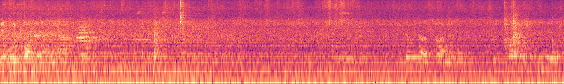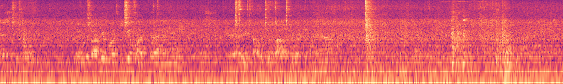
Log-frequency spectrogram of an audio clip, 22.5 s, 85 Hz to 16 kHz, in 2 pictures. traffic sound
0.0 8.5, 14.8 22.5

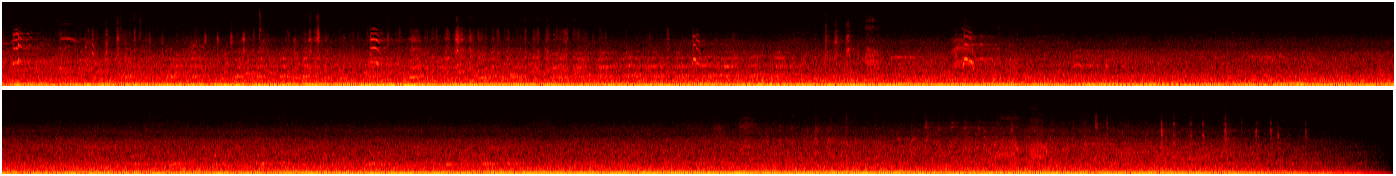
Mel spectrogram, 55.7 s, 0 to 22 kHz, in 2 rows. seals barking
0.0 17.7

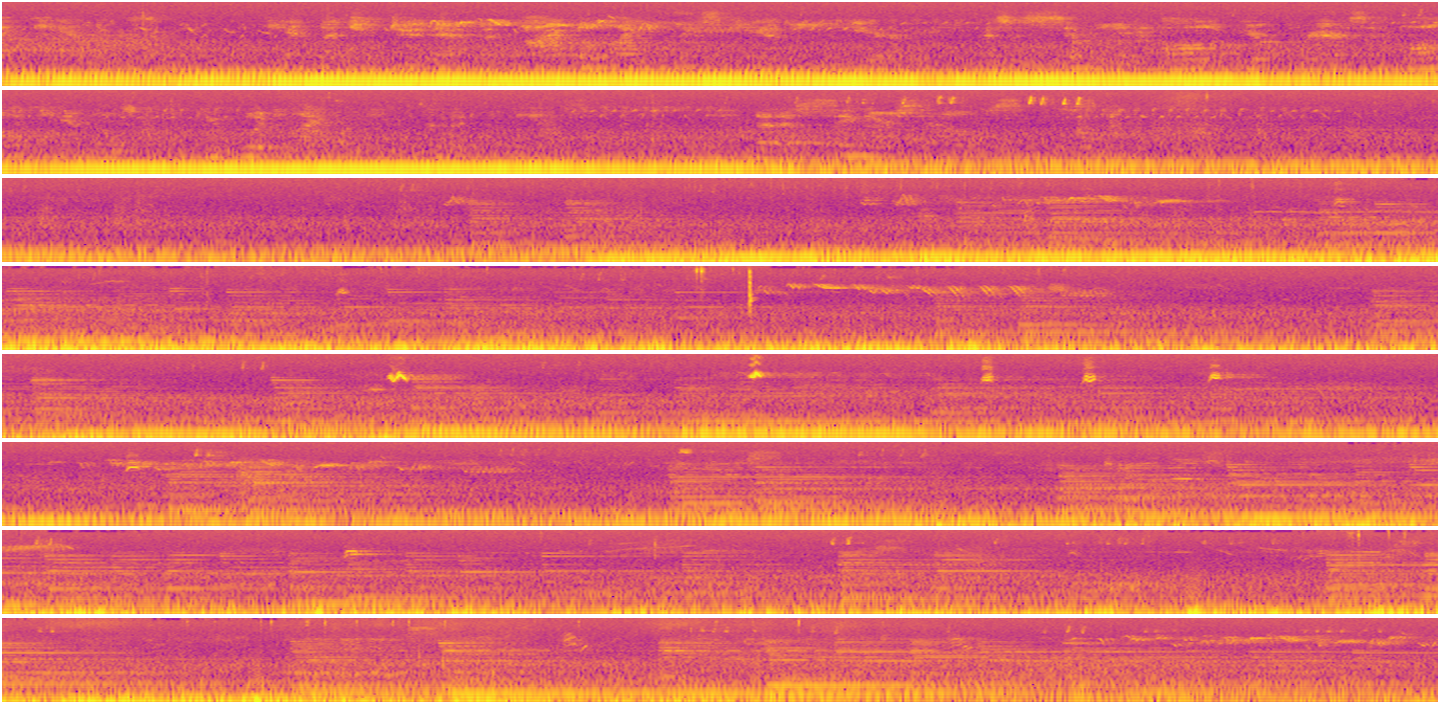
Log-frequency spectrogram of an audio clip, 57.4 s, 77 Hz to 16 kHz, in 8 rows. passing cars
0.0 25.3

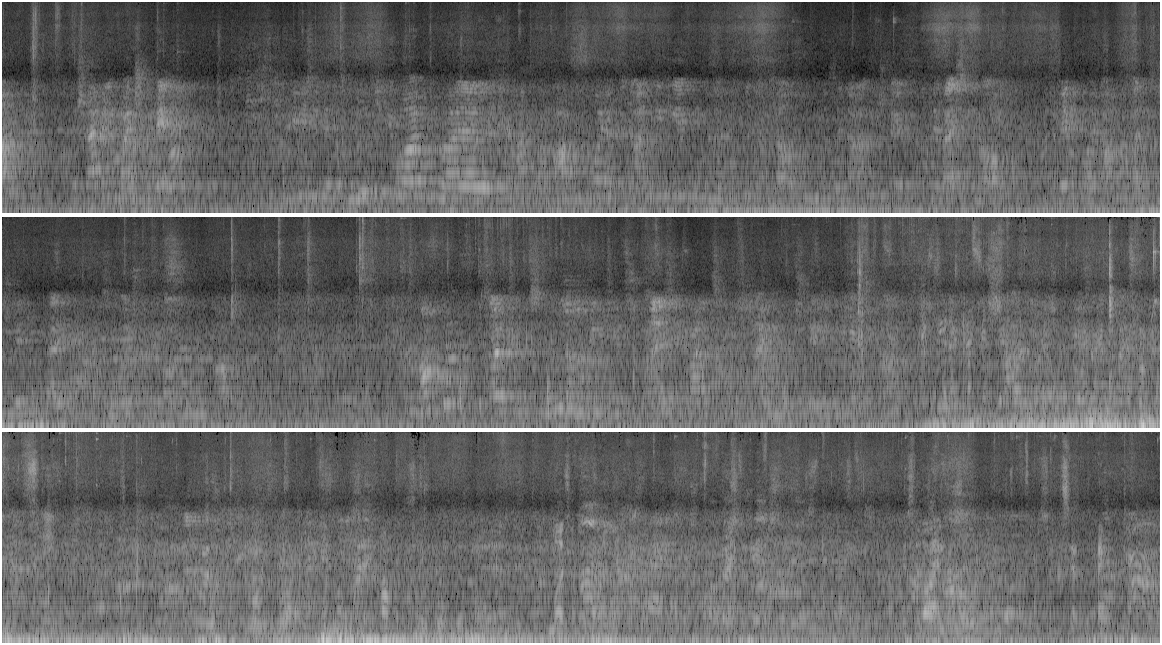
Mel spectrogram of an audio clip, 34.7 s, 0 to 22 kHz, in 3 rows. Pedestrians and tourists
10.8 34.7

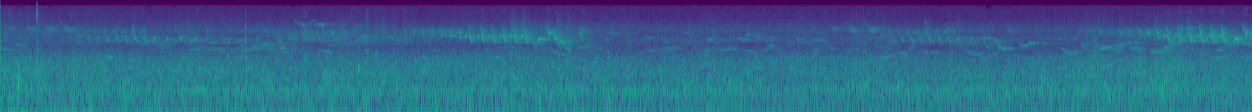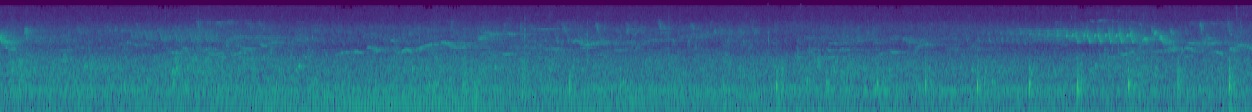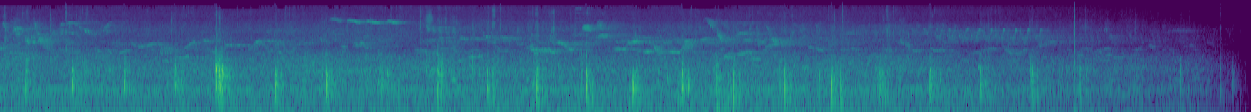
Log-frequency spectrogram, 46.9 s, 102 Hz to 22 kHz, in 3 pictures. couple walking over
21.4 46.2

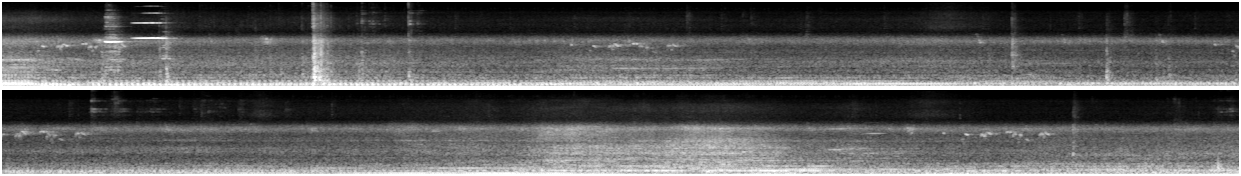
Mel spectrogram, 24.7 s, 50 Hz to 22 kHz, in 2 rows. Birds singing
11.5 13.4, 21.0 23.1

